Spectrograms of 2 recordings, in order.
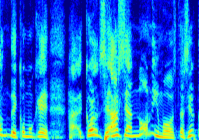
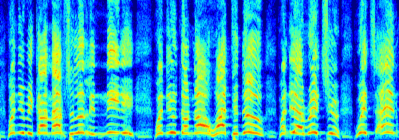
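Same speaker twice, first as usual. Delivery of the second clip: high, loud revival preacher; impassioned pulpit cry in raised pitch; full-force preaching; 9 semitones higher, 7 dB louder than usual. Acted. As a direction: preach it hard, drawing out key words.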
